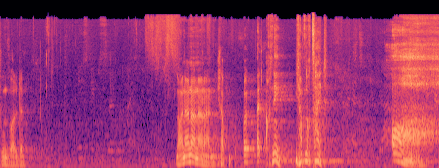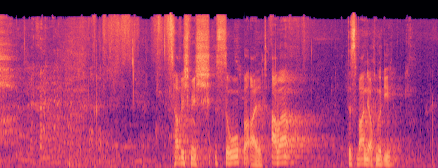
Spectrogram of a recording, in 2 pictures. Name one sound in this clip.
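An older woman lectures with animation through a microphone.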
